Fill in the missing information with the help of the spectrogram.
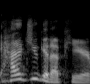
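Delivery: surprised. Real, not acted. Surprised question.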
